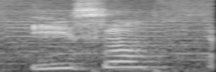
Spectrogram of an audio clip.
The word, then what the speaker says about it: Issa: So we will see you next week for Issa. Am I pronouncing it right now, Darren? – Correct.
